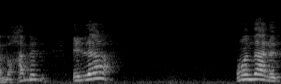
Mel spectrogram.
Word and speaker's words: Mohammed: un peu à Mohammed, Mohammed, excusez-moi, je préfère le dire, le prononcer à l'arabe quand même, c'est mieux. Donc, on arrive à Mohammed, et là, on a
